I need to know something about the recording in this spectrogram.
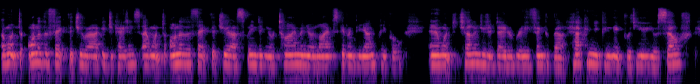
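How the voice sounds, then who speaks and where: Flat-toned New Zealand woman speaker. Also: deep voice, brisk, a little hiss or hum, rough recording. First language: Māori. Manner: earnest and steady, with repeated rhetorical questions. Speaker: education coach and panelist. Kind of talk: warm motivational talk.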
